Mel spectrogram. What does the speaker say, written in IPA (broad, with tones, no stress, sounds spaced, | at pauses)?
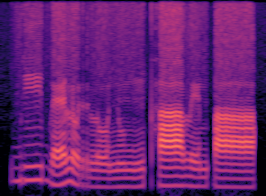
b iː˦ b ɛ˨˦ l ʊ˨ r l o˨ n ũ˨ ŋ ĩ˦ pʰ aː˦ β e˦ m p aː˦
